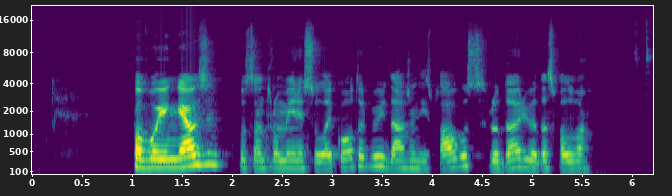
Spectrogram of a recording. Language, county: Lithuanian, Marijampolė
